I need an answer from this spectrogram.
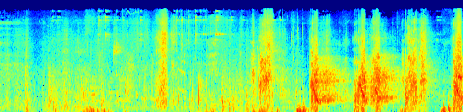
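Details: Deisal the Bulldog reacts against the camera with rough, broadband barks and snorting growls, scattered at first, then denser and louder in the second half.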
